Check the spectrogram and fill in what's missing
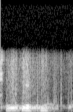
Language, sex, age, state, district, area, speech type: Hindi, male, 18-30, Madhya Pradesh, Ujjain, rural, conversation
